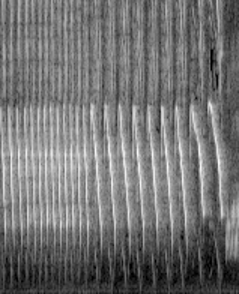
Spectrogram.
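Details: Canary in long training song: a very fast run of downslurred whistled notes that gradually slows into wider, swooping whistles, ending on a short buzz.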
